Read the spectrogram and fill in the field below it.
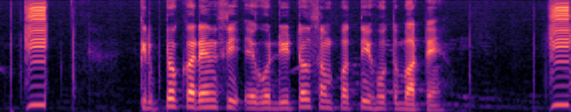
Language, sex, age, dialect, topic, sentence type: Bhojpuri, male, 18-24, Northern, banking, statement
